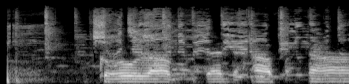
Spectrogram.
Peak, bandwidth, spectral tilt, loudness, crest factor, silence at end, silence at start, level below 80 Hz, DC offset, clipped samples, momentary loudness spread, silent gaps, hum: 0 dBFS; 16 kHz; -2.5 dB/octave; -15 LUFS; 16 dB; 0 s; 0.05 s; -54 dBFS; under 0.1%; under 0.1%; 12 LU; none; none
